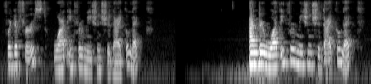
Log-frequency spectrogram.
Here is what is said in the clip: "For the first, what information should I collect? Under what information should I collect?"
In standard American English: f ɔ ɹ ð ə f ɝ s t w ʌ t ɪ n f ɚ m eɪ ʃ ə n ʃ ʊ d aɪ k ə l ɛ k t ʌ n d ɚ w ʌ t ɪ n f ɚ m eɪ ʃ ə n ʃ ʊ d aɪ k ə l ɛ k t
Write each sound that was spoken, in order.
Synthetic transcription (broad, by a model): f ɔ ɹ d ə f ɝ s t w ʌ t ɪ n f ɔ m eɪ ʃ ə n ʃ ʊ d aɪ k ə l ɛ k t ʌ n d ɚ w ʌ t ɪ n f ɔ m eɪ ʃ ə n ʃ ʊ d aɪ k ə l ɛ k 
